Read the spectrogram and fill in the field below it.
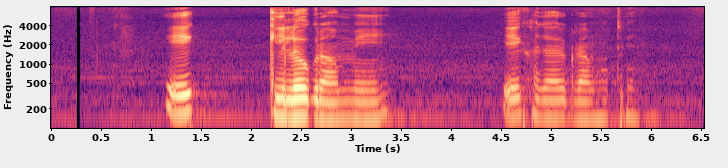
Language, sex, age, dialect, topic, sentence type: Chhattisgarhi, male, 25-30, Central, agriculture, statement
